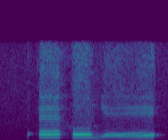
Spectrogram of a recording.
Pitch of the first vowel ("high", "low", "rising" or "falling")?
high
